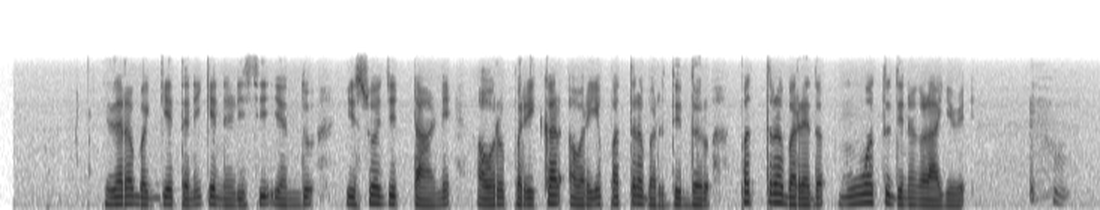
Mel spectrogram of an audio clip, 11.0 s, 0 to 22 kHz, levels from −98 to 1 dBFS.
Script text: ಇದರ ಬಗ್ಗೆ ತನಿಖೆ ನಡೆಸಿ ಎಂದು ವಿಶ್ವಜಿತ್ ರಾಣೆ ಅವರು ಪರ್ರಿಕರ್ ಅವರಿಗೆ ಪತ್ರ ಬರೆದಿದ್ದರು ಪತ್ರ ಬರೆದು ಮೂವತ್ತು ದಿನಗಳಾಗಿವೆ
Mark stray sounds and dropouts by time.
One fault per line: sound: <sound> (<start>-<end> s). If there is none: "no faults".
sound: cough (10.3-10.7 s)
